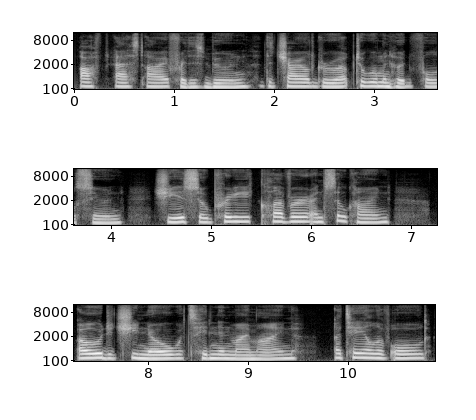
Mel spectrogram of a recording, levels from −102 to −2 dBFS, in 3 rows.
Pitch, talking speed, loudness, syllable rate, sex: 200 Hz, 195 wpm, -19 LUFS, 4.4 syllables/s, female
